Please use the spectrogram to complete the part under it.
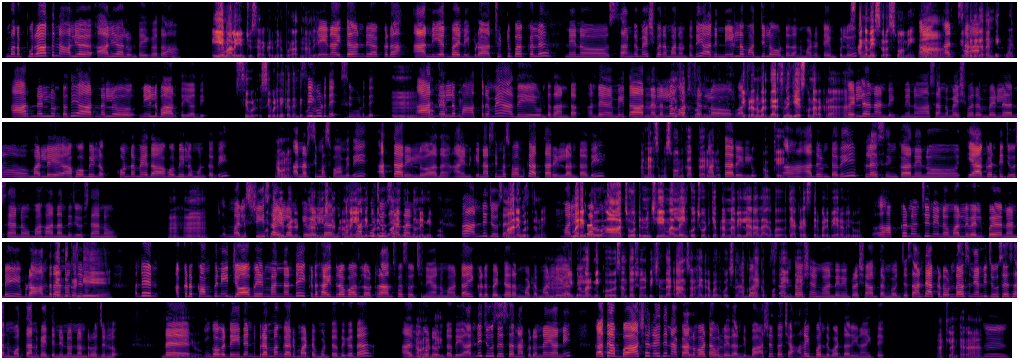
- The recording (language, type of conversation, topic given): Telugu, podcast, మీరు కొత్త చోటికి వెళ్లిన తర్వాత అక్కడి సంస్కృతికి ఎలా అలవాటు పడ్డారు?
- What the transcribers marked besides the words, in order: other background noise; in English: "నియర్‌బైన"; tapping; in English: "ప్లస్"; lip smack; chuckle; other noise; in English: "కంపెనీ"; in English: "ట్రాన్స్‌ఫర్"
